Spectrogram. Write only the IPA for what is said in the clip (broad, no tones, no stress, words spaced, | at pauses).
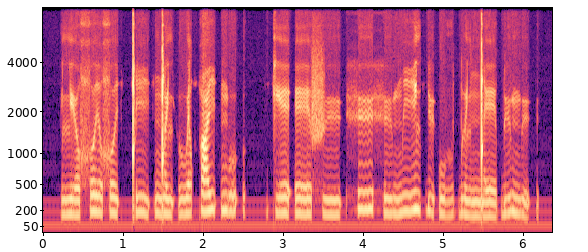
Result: lʲø χʷiːχʷiːʔǃiːʔŋ͡ǃølʲ ʔuːlʲqʷiːʔmuʔ | kʲeːʔeːfyːʔhyː hyːmiːlʲɠyʔ wo̤ɓɯlʲ ŋ͡ǃeːɓymyʔ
